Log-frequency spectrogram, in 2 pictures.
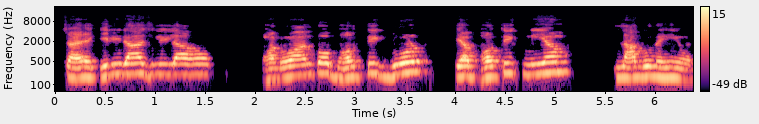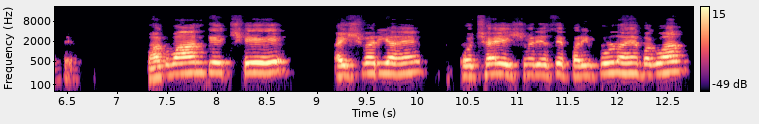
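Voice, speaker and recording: Slow, high-voiced man lecturing scripture. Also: darkish tone, no room sound, low-quality recording. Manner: slow explaining with fillers and repeated phrases. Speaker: Bhagavatam lecturer.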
